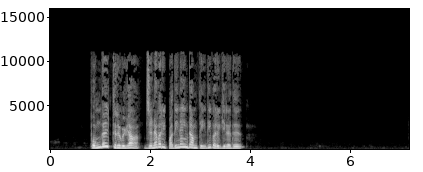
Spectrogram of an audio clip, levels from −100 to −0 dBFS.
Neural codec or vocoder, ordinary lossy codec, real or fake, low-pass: codec, 44.1 kHz, 7.8 kbps, Pupu-Codec; MP3, 48 kbps; fake; 14.4 kHz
